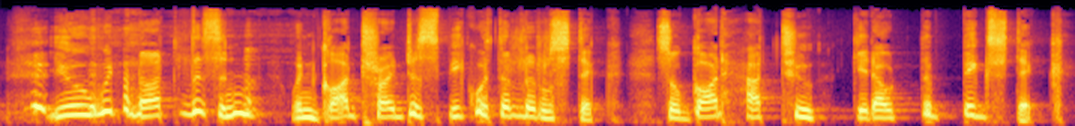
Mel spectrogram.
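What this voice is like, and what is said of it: Put-on Greek accent. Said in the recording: “This is your best Greek accent.”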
